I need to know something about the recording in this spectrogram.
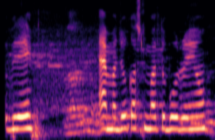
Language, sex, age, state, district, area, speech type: Punjabi, female, 18-30, Punjab, Bathinda, rural, spontaneous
